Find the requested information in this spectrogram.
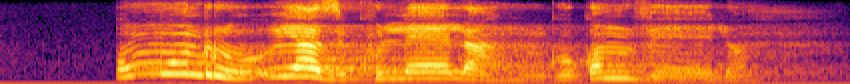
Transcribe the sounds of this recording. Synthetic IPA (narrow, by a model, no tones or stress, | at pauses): umuntʼuːjazikʰulɛlaŋʱɔk̬ʼom̩vɛːlɔ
